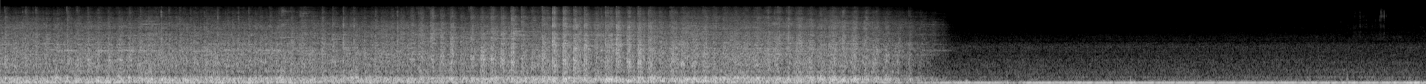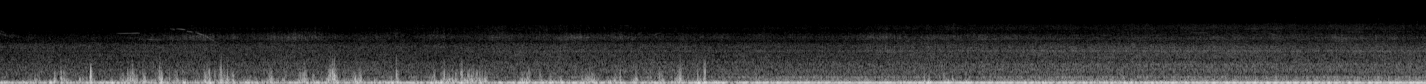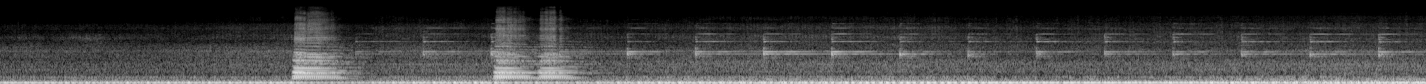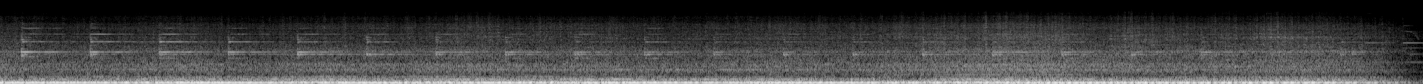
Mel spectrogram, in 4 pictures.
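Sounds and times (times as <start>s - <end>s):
locomotive low rumble: 0.0s - 57.0s
diesel locomotive horn blasts: 31.4s - 34.8s
locomotive bell ringing: 32.0s - 33.8s, 34.6s - 57.0s.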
